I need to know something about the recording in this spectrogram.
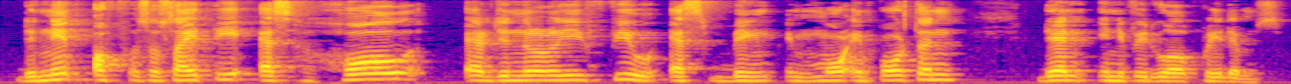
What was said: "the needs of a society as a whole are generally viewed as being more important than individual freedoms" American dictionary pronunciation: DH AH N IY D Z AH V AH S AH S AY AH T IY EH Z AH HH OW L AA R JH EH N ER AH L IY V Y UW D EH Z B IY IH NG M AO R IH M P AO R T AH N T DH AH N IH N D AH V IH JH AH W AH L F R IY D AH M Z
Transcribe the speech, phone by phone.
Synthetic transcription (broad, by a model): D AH N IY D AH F S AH S AY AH T IY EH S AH HH OW L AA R JH EH N ER AH L IY F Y UW EH S B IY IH NG M AO R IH M P AO R T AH N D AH N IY N D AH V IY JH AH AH L F R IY D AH M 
